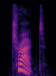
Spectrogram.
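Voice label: "tract", British English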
